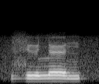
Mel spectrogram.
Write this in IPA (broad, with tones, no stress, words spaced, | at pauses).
zɪ˦lɛ˦n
